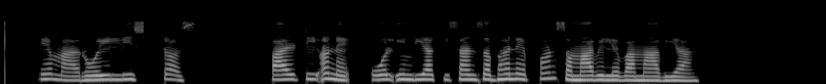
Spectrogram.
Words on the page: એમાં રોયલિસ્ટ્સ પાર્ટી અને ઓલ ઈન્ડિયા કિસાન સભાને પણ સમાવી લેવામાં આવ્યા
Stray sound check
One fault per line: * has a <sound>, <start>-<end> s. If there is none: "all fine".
all fine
